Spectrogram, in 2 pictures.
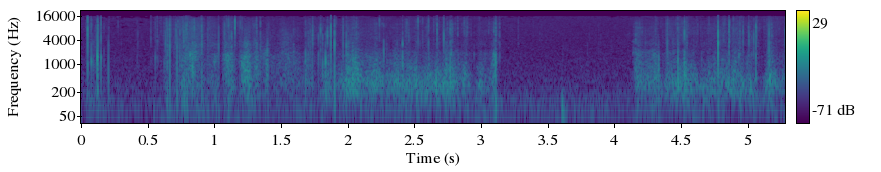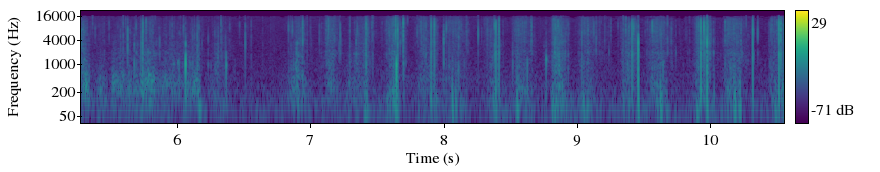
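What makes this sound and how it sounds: A gloved hand scratches and probes inside the hollow canal of a soft, translucent, hand-sized silicone ear model covering a binaural microphone, using a thin metal earpick. Close, crinkly scraping and rustling come in dense bursts, broken by a brief quiet pause. Sharper, bright clicks and taps follow in quick succession.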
